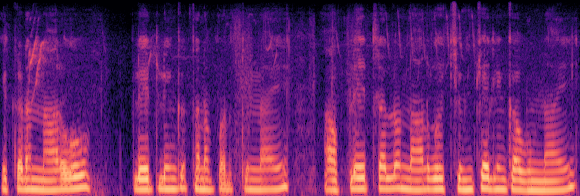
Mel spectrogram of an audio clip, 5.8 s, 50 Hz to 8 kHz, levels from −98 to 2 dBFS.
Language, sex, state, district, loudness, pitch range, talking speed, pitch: Telugu, male, Telangana, Adilabad, -16 LUFS, 150-165 Hz, 115 wpm, 155 Hz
